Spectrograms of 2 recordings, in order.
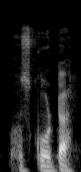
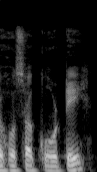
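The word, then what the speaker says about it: Hosakote: شہر کے مضافات میں ایک قصبہ ہے ہوسکوٹا، جس کا مقامی زبان میں تلفظ ہوتا ہے ہوسا کوٹے، جس کا معنی ہوتا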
